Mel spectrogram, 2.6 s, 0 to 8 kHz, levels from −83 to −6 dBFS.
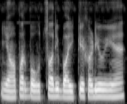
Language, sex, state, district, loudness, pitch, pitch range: Hindi, male, Uttar Pradesh, Shamli, -16 LUFS, 145 Hz, 140-155 Hz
